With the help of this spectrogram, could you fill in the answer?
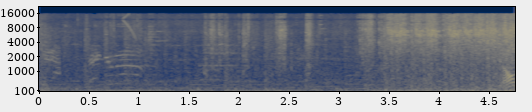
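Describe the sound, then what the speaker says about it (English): Rapid Gatling gun fire in the Dead Space 3 video game, a dense sustained burst of mechanical shots with crashes and impacts, growing louder toward the end. "I've got a Gatling gun."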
